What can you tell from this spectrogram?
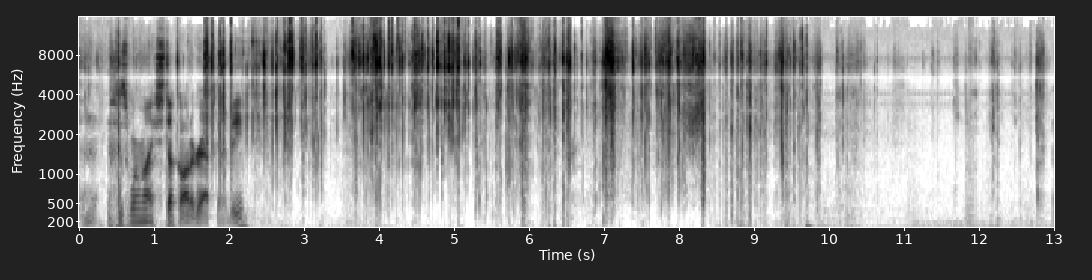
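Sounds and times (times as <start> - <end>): wrapper crinkling and tearing: 1.4 - 10.3.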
